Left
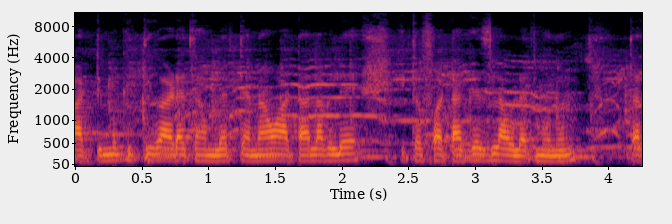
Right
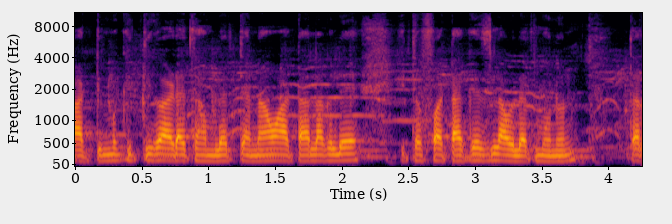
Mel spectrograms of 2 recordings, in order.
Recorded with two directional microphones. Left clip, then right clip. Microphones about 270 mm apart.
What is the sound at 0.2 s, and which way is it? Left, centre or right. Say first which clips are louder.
Speech: right 6 dB; right.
